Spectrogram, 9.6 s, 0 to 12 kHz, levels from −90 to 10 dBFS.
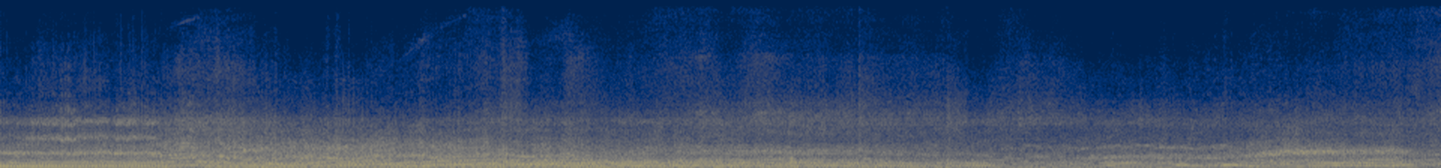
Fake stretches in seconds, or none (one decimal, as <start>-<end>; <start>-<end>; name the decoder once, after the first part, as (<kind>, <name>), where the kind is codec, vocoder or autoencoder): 3.1-7.9 (autoencoder, DAC-VAE); 8.9-9.6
